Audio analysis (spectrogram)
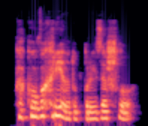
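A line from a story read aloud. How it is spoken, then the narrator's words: Dragon's roaring bark. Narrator (Russian): рявкнул грозовой дракон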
